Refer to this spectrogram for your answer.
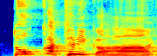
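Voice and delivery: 똑같으니까 slow and loud, every syllable weighted; emphatic. Acted. Preacher stressing 똑같으니까 to congregation, slow and loud. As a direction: drag out 똑같으니까 with force.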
